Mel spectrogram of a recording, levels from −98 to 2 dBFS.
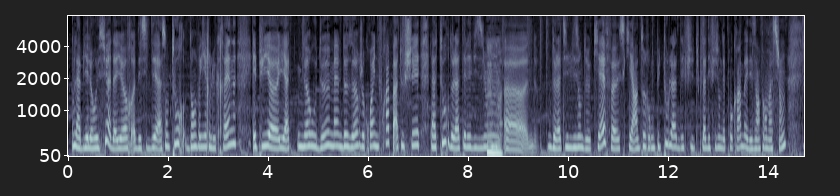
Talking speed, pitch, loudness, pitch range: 225 wpm, 220 Hz, -27 LUFS, 205-240 Hz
